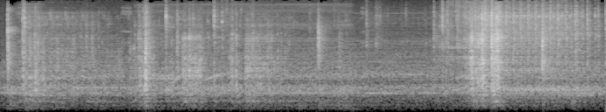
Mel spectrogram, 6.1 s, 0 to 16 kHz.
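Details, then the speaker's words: GoVideo DVR4000 DVD-VCR: small motor whirs and strains with clicking and gear chatter before finally ejecting the tape; weak take-up from a cracked drive gear detached from the clutch; video lights suspected of upsetting the infrared tape-end sensors. "there's definitely something going on with that mechanism it doesn't want to give me my tape back"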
